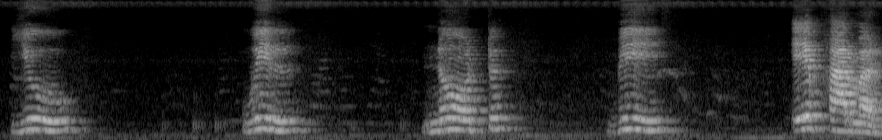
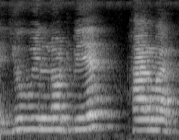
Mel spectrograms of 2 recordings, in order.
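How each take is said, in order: First: Each word set apart by long pauses; slow word-by-word dictation. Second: Said in the usual way. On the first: Shown as a demonstration. Teacher dictating to the class, word by word, slowly. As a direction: dictate it one word at a time for students to copy. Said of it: "teacher dictating word by word". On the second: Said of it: "teacher repeats sentence".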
